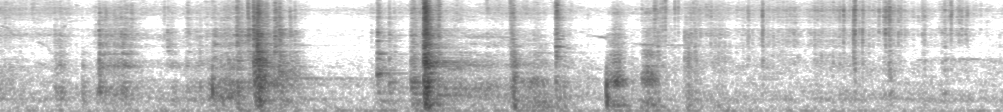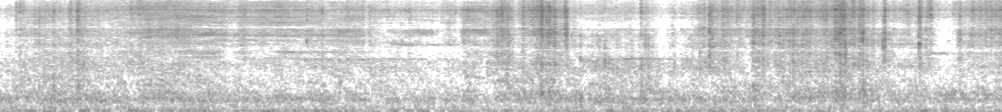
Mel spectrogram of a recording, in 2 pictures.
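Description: Beekeeper handling wooden hive boxes and frames among storm debris: a few sharp wooden knocks in the first three seconds, the loudest about two seconds in, then faint rustling and scraping.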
